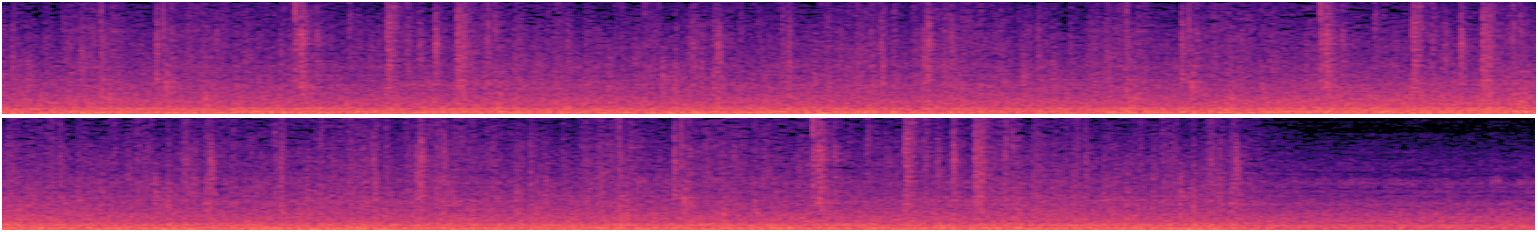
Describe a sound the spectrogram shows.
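A wood chipper grinds and crackles as it shreds wood.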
